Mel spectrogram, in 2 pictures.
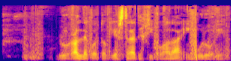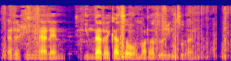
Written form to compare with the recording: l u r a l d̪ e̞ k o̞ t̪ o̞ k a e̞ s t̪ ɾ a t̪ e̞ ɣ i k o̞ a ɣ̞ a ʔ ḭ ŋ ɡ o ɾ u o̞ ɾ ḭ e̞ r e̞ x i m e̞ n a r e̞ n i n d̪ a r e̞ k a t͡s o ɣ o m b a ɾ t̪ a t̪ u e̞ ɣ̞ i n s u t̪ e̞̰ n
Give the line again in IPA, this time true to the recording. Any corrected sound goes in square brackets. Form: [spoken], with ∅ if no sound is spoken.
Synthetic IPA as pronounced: l u r a l d̪ e̞ k o̞ t̪ o̞ k [i] e̞ s t̪ ɾ a t̪ e̞ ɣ i k o̞ a [ð̞] a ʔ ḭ ŋ ɡ [u] ɾ u o̞ ɾ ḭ e̞ r e̞ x i m e̞ n a [ɾ] e̞ n i n d̪ a r e̞ k a t͡s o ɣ o m b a ɾ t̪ a t̪ u e̞ ɣ̞ i n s u t̪ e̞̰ n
